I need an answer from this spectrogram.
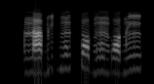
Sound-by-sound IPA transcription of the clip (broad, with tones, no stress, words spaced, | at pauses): na˧bi˦ɡ͡bũ˦ k͡pɔ˦˨bũ˧bɔ˧dĩ˦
